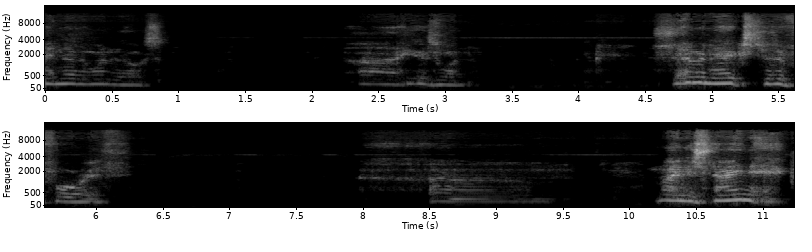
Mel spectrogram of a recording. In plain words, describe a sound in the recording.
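A man explains calmly, close to a microphone, in short phrases.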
